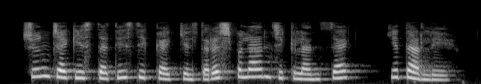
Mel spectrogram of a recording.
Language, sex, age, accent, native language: Uzbek, female, 12-17, Jizzax, Uzbek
